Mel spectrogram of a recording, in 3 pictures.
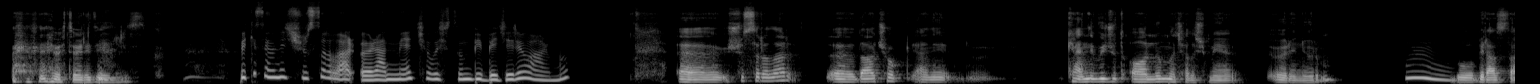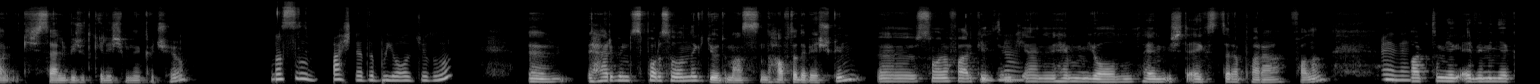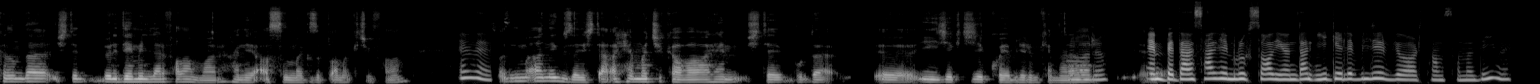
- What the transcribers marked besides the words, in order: laughing while speaking: "Evet"; chuckle; drawn out: "Hıı"; other background noise
- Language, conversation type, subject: Turkish, podcast, Birine bir beceriyi öğretecek olsan nasıl başlardın?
